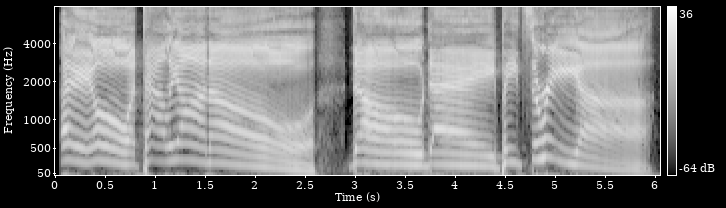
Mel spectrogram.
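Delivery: high, drawn-out mock Italian singsong; fake Italian. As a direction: ham up a fake Italian accent, very slow. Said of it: "now he's speaking fake Italian".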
